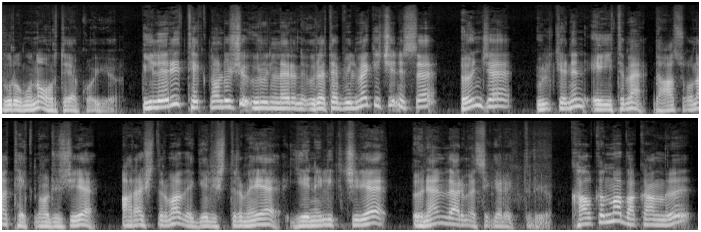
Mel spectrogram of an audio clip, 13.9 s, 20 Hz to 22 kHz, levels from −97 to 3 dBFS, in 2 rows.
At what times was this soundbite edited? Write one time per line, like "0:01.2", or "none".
0:01.3
0:06.4
0:12.6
